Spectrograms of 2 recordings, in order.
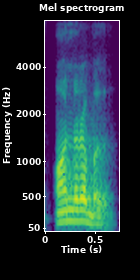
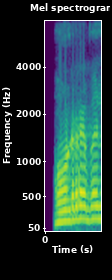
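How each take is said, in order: First: ऑनरेबल opening on an O sound; silent H. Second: हॉनरेबल with a spoken H; H sounded. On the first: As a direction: drop the H from ऑनरेबल. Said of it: "ओ का sound आ गया". (ऑनरेबल, ओ की आवाज़ से शुरू) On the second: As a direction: wrongly voice the H opening हॉनरेबल. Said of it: "हॉनरेबल नहीं". (हॉनरेबल, एच के साथ) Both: Shown as a demonstration.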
